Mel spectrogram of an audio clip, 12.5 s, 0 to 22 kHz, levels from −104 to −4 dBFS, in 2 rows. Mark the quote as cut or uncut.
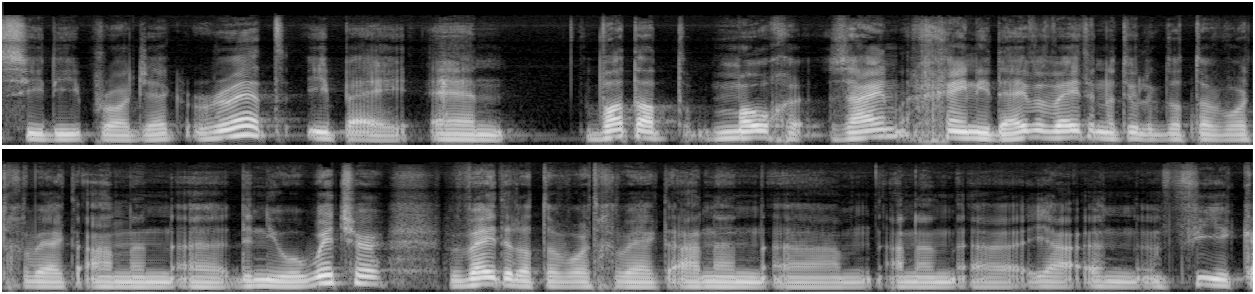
uncut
